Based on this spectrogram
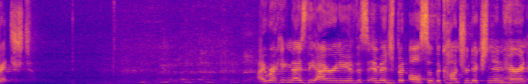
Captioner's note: laughter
